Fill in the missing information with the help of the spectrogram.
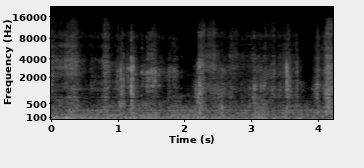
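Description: Faint rustling of cloth and a thin plastic mask being handled, with a few light clicks.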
